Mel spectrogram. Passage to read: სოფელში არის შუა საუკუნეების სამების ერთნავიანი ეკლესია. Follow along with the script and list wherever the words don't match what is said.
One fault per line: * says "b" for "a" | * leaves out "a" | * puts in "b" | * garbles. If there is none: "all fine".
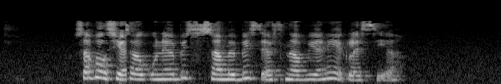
* leaves out "არის შუა"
